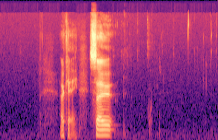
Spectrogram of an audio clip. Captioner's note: silence; silence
